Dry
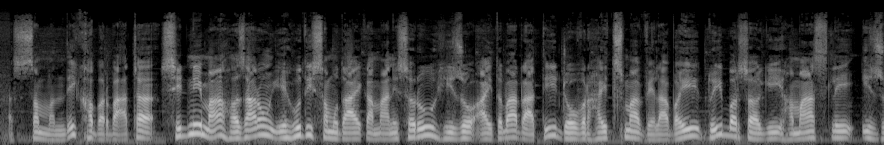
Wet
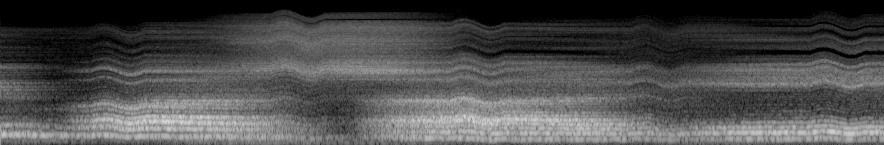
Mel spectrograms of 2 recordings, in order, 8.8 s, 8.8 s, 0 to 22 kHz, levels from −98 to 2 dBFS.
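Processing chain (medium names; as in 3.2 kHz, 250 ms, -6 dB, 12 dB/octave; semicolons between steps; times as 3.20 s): Paulstretch 16×, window 0.10 s, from 7.22 s; two-band feedback delay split 480 Hz, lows 118 ms, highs 172 ms, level -12.5 dB; warped record 33 1/3 rpm, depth 160 cents; trim +3.5 dB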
